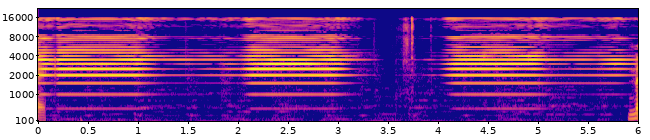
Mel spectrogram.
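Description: Garrett metal detector sounding its target tone: a steady high beep about a second long, repeated three times about two seconds apart, the sign of a strong signal from metal buried under the coil.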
